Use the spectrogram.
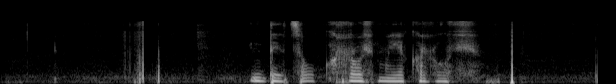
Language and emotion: Russian, angry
